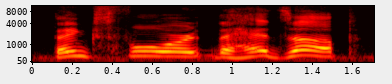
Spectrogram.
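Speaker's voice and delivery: high, overly polite tourist voice.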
